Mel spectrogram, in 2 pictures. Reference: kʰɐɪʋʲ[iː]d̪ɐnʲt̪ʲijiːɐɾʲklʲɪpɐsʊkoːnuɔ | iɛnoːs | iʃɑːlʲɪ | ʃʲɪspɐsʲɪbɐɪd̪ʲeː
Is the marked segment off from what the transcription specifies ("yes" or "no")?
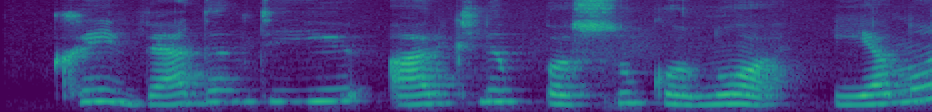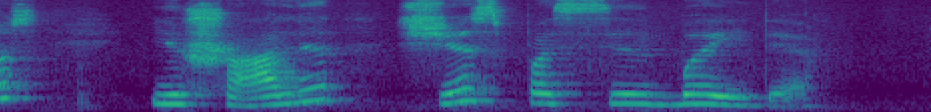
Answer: yes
